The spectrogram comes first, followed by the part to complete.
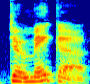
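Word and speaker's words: D'yer Mak'er: And it is pronounced Jamaica, just like Jamaica.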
